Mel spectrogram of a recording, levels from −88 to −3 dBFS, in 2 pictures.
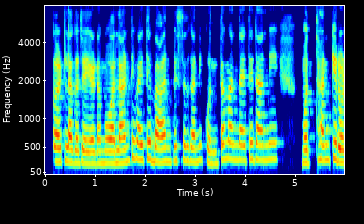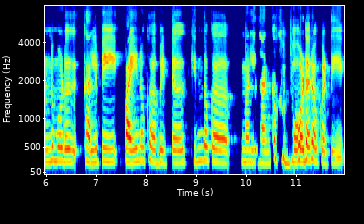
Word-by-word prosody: skirt 245 0 +1
లాగా 225 -1 +2
చేయడము 210 0 -2
అలాంటివి 230 +8 -1
అయితే 275 +2 -1
బా 240 - +3
అనిపిస్తది 255 +2 -8
గానీ 240 +3 -3
కొంతమంది 270 +7 -4
అయితే 265 +2 -4
దాన్ని 270 +1 -2 0.6
మొత్తానికి 265 +5 -2
రెండు 230 +2 0
మూడు 245 -1 +2 0.4
కలిపి 235 +1 +3 0.4
పైన 230 +2 +6
ఒక 245 -5 +1
బిట్ 220 0 -1 0.4
కింద 245 +1 -7
ఒక 245 -2 -1 0.6
మళ్ళీ 225 0 -2
దానికొక 215 +7 -2
బోర్డర్ 225 +2 +7
ఒకటి 205 - -3
235 Hz, 120 wpm, -24 LUFS, 220-265 Hz, 0.6 s, బోర్డర్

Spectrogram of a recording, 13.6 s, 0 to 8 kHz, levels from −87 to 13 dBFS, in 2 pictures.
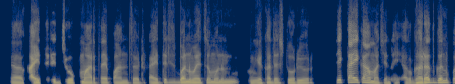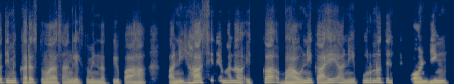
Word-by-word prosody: त्या 125 -2 0
काहीतरी 135 +1 +2
जोक 135 -2 +3
मारताय 130 +1 +1
पानचट, 125 0 -3
काहीतरी 125 +3 -3
बनवायचं 135 0 +3
म्हणून 130 -1 -2
एखाद्या 130 +2 -2
स्टोरीवर 130 0 -2 0.4
ते 205 - +4
काही 200 +1 +6
कामाचे 150 -10 +1
नाही. 120 +2 -8
अ, - - -3
घरत 140 +5 +4
गणपती 170 0 +2
मी 170 0 +2
खरंच 150 +1 +1
तुम्हाला 145 -1 +1
सांगेल 140 -1 -3
तुम्ही 140 -1 -2
नक्की 130 +1 -4
पहा 140 +1 +1 0.4
आणि 140 +3 +1
हा 175 +4 +5
सिनेमा 170 -1 -4
ना, 140 - 0
इतका 180 +7 0
भावनिक 145 +4 +2
आहे 160 +3 +2
आणि 155 -1 -2
पूर्ण 180 +2 0
त्यांची 175 0 -6 0.2
बॉन्डिंग 150 +2 +4
140 Hz, 155 wpm, -22 LUFS, 130-160 Hz, 0.4 s, काही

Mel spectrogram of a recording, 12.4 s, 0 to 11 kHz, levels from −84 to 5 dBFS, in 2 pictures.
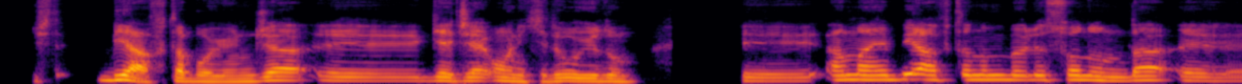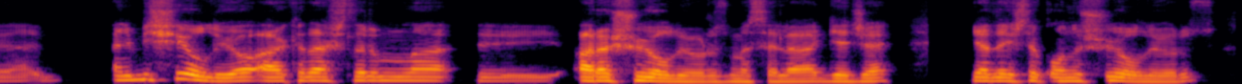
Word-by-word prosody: işte 375 - -14 0.2
1 175 +3 +5
hafta 130 -8 +4
boyunca, 120 +8 +1
eee, 145 -2 -5
gece 140 0 0
12'de 125 -3 -2
uyudum, 125 -3 0 0.5
eee, 135 -1 -6
ama 180 0 +2
1 205 - +4
haftanın, 185 0 +1
böyle, 180 0 0
sonunda, 165 -2 0
eee, 75 - -8 0.3
hani, 170 +1 -1
bir 195 - -2
şey 210 +6 +2
oluyor, 150 -5 +3
arkadaşlarımla, 150 +1 0
eee, 70 +1 -10
araşıyor 145 0 +5
oluyoruz 115 -2 -1
mesela 120 +1 -2
gece 125 +2 -1 0.4
ya 145 -1 +2
da, 140 - +3
işte, 135 +2 -1
konuşuyor 135 +1 -1
oluyoruz. 120 +8 -4
145 Hz, 145 wpm, -19 LUFS, 125-160 Hz, 0.5 s, 1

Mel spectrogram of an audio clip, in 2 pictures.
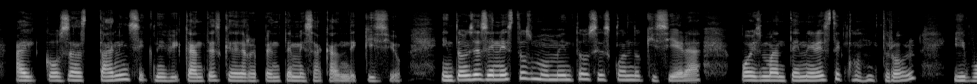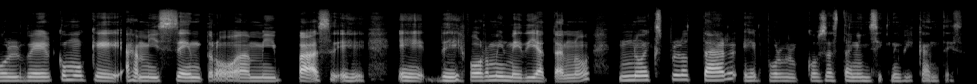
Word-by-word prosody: hay 180 -1 +1
cosas 185 +1 0
tan 185 +2 0
insignificantes 175 -4 -2
que 180 - -5
de 170 -1 +1
repente 170 +1 -4
me 175 -1 -2
sacan 90 - -3
de 85 - -6
quicio. 165 +3 -6 0.4
Entonces, 210 +4 +3
en 220 0 +4
estos 260 +4 0
momentos 220 0 0
es 220 - -1
cuando 205 -2 -4
quisiera, 100 - -1 0.4
pues, 190 -1 +1
mantener 185 0 0
este 205 +5 -1
control 195 - -6 0.3
y 180 -1 -2
volver 175 0 +1
como 210 -1 0
que 175 -4 +3
a - - +2
mi 170 -1 +1
centro, 165 -2 +4
a 160 -1 +3
mi 160 -1 -1 0.2
paz, - - +7
eh, 170 +4 -3 0.3
eh, 170 -3 +1
de 175 +2 -1
forma 180 +3 +1
inmediata, 165 -3 +2
¿no?, 155 - -2 0.3
no 200 +1 +2
explotar, 205 +1 +1
eh, 175 - -4
por 170 -1 -5
cosas 170 0 -1
tan 175 -2 -2
insignificantes. 165 - -5
180 Hz, 140 wpm, -24 LUFS, 165-200 Hz, 0.4 s, paz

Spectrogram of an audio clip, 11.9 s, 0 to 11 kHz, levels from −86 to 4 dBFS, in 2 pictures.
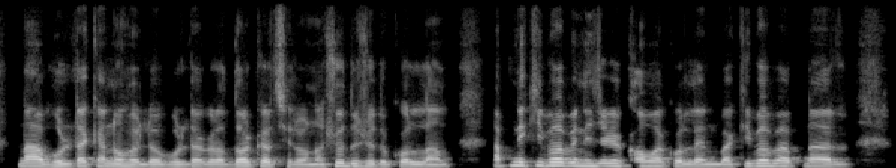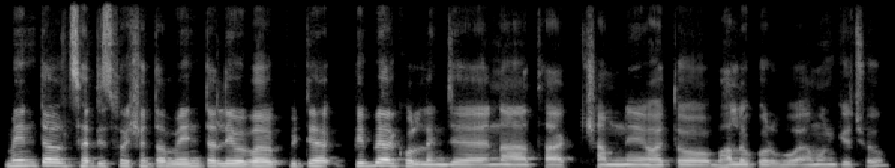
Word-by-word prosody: না 155 - +5
ভুলটা 150 +2 +2
কেন 155 -1 0
হইল, 140 -1 0
ভুলটা 140 +1 0
করার 140 -1 0
দরকার 150 0 +3
ছিল 140 -2 -5
না। - - -1
শুধু, 180 -3 +1
শুধু 145 -1 -1
করলাম। 130 -3 +1 0.4
আপনি 210 - 0
কিভাবে 210 -1 +3
নিজেকে 175 0 +1
ক্ষমা 155 0 +1
করলেন 145 -2 +1
বা 135 - +2
কিভাবে 175 +1 +2
আপনার 155 -2 +1 0.5
মেন্টাল 190 +2 +4
স্যাটিসফ্যাকশন 165 0 -2
টা 160 - +2
মেন্টালি 165 +2 +1
ওভাবে 155 0 +4
প্রিটা 165 +1 0 0.2
প্রিপেয়ার 190 +2 +4
করলেন 135 -5 +1
যে, 135 - 0 0.3
না 130 - 0 0.2
থাক 125 -1 -1 0.2
সামনে 130 0 0
হয়তো 125 +1 -3 0.3
ভালো 135 +1 -1
করব 120 -1 -5 0.2
এমন 135 +1 -4
কিছু। 130 0 -10
155 Hz, 185 wpm, -22 LUFS, 135-165 Hz, 0.5 s, না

